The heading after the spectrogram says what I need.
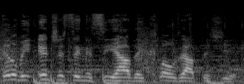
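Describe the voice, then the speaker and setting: A man giving measured, reflective basketball analysis as a studio pundit. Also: a little high, over music, natural voice. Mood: thoughtful.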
